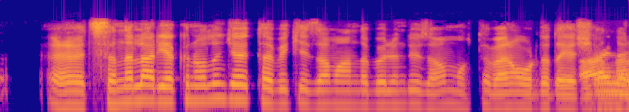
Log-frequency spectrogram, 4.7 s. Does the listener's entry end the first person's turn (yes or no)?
yes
